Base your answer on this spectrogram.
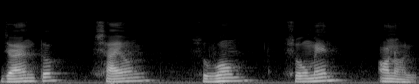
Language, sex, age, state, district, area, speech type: Bengali, male, 30-45, West Bengal, Purulia, urban, spontaneous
